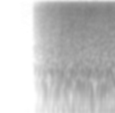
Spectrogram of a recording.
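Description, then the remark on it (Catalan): Heavy rain pours down in Gandia in a dense, steady hiss that fades in briefly, then swells abruptly to a loud, unbroken roar. No voices are heard. “Escolta, plou moltíssim a Gandia i no sé què fer demà.”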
